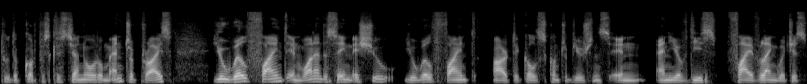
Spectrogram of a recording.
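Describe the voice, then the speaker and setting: A man with a Flemish accent, fairly low pitch and moderate pace, against a quiet background. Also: dry, close sound with no echo. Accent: Flemish Dutch accent in English. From Flanders, northern Belgium. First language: Dutch (Flemish). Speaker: academic publishing manager. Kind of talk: podcast interview. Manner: frequent hesitations and restarts.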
